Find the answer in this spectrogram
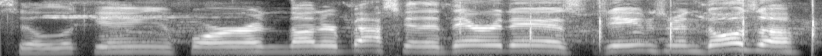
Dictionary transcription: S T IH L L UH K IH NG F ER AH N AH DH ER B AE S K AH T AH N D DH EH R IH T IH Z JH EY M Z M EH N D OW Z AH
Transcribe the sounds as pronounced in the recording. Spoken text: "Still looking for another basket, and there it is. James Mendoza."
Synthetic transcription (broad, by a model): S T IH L L UH K IH NG F ER AH N AH DH ER B AE S K AH T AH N DH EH R IH T IH Z JH EY M Z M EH N D OW Z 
